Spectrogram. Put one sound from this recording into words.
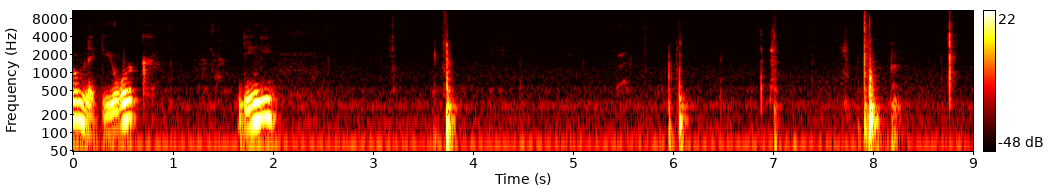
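Cards softly click and tap as they are flipped through by hand.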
